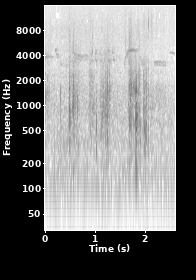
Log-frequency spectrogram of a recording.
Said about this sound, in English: And that crunching sound means that I'm back on a farm track in the east of England, UK.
